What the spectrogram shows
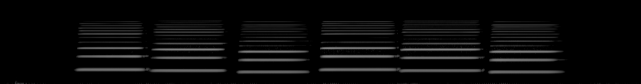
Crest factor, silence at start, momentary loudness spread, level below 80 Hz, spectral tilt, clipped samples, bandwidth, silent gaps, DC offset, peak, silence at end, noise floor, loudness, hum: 12 dB; 0.75 s; 6 LU; -78 dBFS; 3.5 dB/octave; under 0.1%; 12.5 kHz; none; under 0.1%; -26 dBFS; 0.8 s; -76 dBFS; -34 LUFS; none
